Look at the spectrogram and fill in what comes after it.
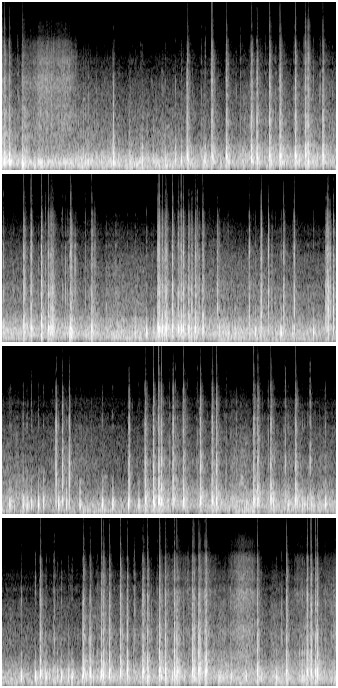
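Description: Aerial firework shells bursting one after another, with dense irregular popping and crackling over a low rumble of booms.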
